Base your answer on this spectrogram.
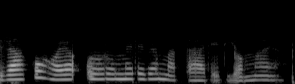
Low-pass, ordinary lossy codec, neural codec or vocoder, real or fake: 3.6 kHz; none; vocoder, 44.1 kHz, 80 mel bands, Vocos; fake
